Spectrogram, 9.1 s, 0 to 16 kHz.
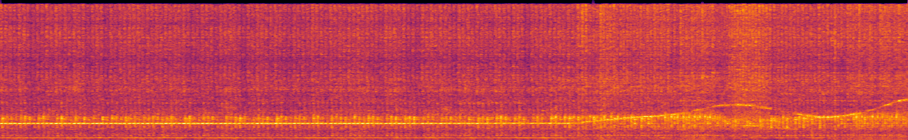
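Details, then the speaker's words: Mitsubishi L200 diesel after full engine overhaul, bench test with timing advanced, maybe slightly too far: even, steady idle clatter with no knocks or misses, engine calm, oil reaching head at normal pressure; normal idle. "oke udah hidup untuk mesinnya Alhamdulillah nggak ada kendala udah beres dan suaranya Udah adem goyang mesin pun juga tenang"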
